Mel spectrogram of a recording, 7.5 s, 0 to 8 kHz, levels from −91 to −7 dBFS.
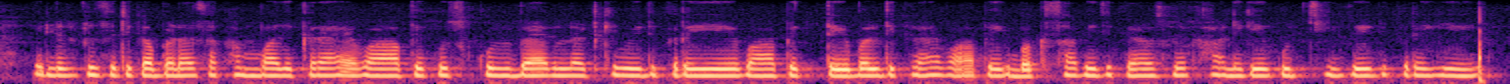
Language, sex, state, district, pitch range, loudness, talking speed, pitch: Hindi, female, Bihar, Darbhanga, 205-215 Hz, -18 LUFS, 325 wpm, 210 Hz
